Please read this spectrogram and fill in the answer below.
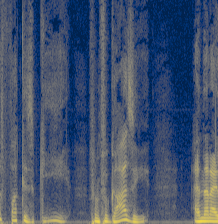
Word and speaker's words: Guy: But his first name is actually pronounced Gee. It's not Guy.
